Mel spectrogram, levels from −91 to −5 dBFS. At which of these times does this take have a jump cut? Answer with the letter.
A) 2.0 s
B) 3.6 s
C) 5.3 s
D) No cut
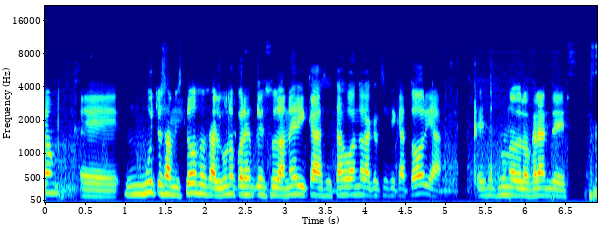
C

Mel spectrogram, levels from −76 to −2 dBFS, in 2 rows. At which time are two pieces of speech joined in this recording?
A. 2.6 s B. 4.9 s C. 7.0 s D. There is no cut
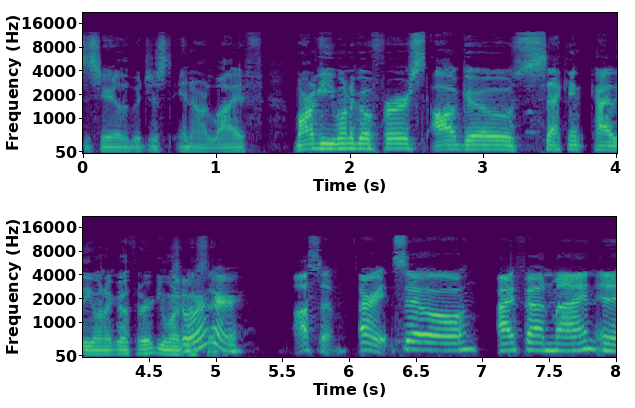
C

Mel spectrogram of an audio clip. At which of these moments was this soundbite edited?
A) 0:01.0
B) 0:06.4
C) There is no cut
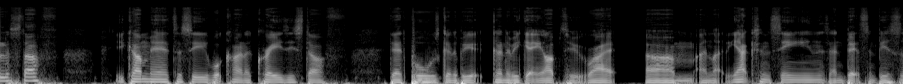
A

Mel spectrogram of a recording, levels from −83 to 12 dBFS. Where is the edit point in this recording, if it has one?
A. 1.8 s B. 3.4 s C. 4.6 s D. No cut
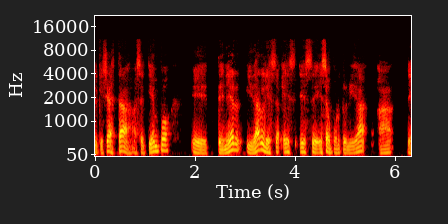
D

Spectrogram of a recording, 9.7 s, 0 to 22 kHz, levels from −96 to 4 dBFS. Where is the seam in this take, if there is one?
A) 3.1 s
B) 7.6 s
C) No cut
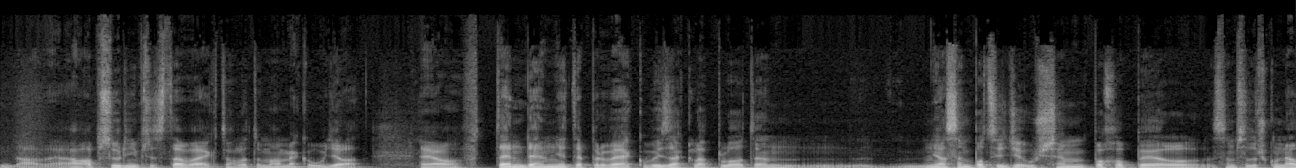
A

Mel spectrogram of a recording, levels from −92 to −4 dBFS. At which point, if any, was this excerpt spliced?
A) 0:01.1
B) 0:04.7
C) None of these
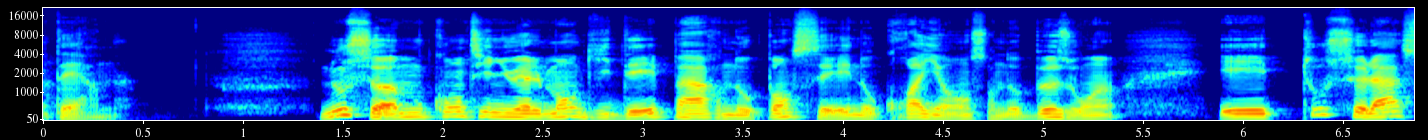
B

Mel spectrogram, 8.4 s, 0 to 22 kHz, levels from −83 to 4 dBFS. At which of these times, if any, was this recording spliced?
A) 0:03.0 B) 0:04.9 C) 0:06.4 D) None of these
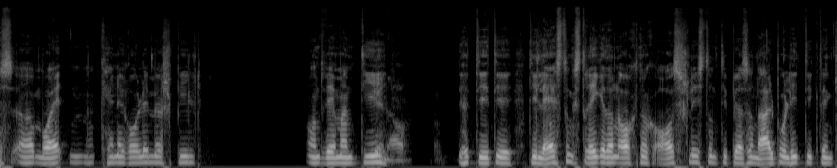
A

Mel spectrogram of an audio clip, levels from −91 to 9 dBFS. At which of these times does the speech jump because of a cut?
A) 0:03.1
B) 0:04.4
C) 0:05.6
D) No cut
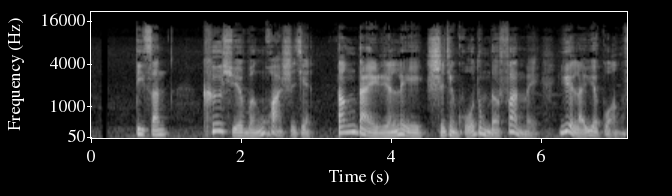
A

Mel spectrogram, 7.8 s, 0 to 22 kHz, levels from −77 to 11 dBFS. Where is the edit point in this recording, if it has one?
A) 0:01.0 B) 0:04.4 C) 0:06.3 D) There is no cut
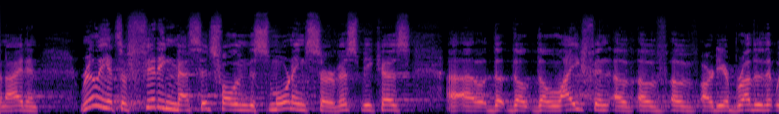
D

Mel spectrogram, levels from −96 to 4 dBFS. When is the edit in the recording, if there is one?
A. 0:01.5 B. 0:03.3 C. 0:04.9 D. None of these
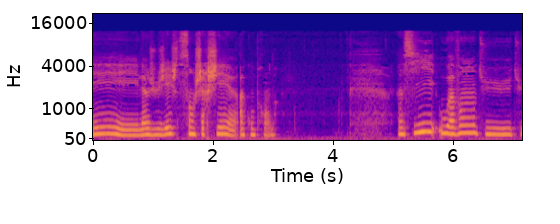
C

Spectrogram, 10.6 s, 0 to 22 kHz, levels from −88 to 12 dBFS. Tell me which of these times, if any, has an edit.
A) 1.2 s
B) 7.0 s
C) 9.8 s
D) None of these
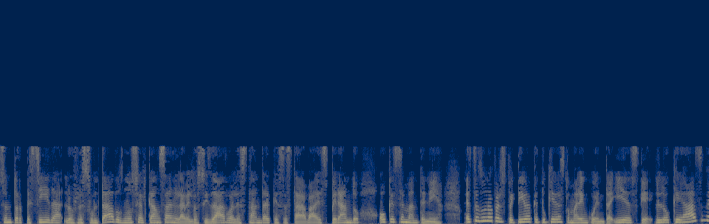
B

